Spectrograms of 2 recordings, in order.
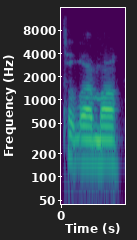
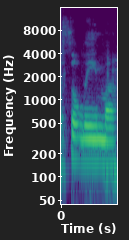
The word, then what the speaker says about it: Thelema: One's the Telema or Thelema, however you want to pronounce it, and the Arcana.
